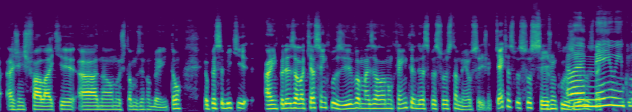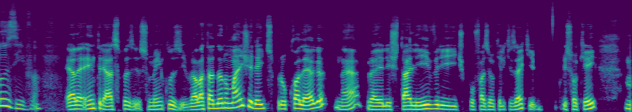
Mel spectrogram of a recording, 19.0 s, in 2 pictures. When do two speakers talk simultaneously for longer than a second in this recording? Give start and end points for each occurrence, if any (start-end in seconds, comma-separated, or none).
none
